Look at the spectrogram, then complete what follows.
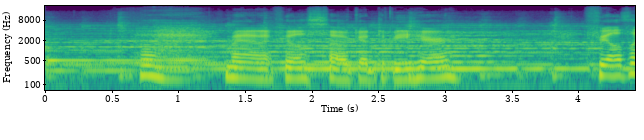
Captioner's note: sighs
